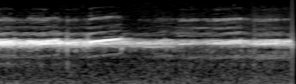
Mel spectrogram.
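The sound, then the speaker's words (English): A dense, continuous chorus of a very small breed of frog peeping at once in the woods at night, a shrill high-pitched trill that blends into a steady wall of sound with slight swells, no voices present. “they're like a really small breed of frog that, I don't know, there must be billions of them that live in the woods”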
